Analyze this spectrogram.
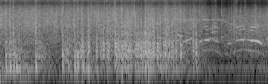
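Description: Fireworks burst and crackle loudly overhead.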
